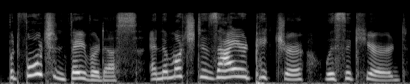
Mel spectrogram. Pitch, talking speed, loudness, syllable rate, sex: 275 Hz, 160 wpm, -18 LUFS, 5.8 syllables/s, female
